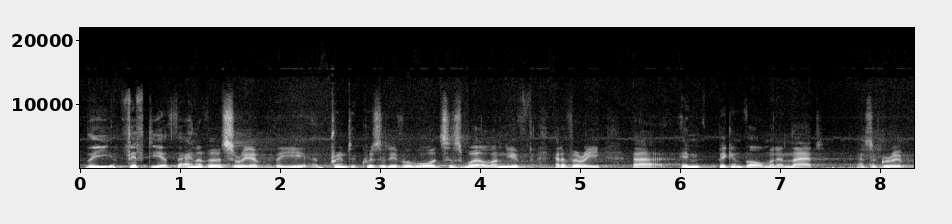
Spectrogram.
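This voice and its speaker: A man's voice: medium pitch, moderate pace, darkish tone. A man with an Australian accent, working as a television reporter and doing an on-location interview in a large indoor space. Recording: echoey hall with clear background noise.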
